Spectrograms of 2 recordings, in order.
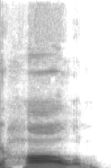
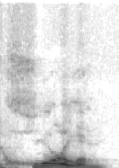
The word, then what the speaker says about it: Harlem: We don't say Harlem. We say Horlem. Hey Buster. Horlem. That's how you say it.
